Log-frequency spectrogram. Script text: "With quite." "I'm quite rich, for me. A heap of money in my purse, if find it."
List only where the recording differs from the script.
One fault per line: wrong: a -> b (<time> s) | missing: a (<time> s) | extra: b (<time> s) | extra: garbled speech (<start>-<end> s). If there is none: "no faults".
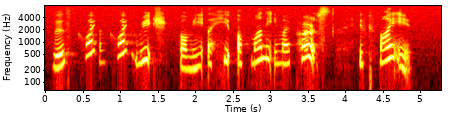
no faults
